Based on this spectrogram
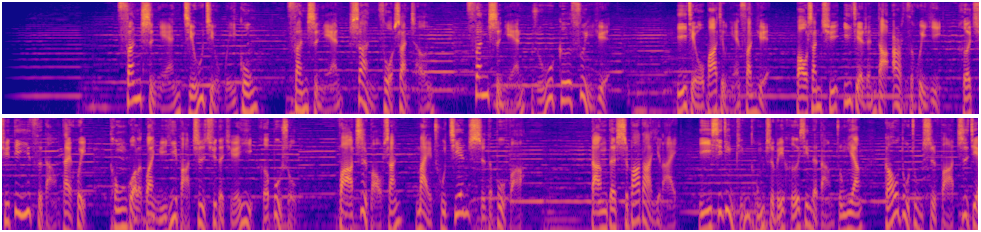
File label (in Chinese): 男 宣传片 大气娓娓道来 适合讲述汇报片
